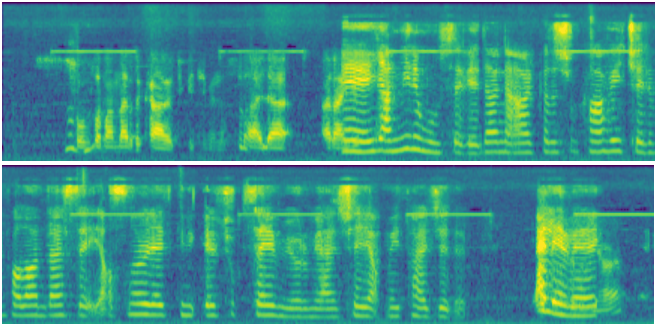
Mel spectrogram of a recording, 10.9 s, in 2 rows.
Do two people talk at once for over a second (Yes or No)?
No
